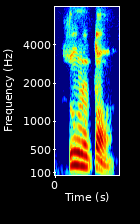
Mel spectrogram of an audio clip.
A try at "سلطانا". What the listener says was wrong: Dekat lam tu jangan moncong. Sin tu je yang moncong. Sul. Jangan sul. ringan. Lam. Sultana.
